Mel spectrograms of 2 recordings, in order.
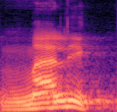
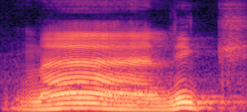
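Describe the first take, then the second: First: The first vowel is kept short. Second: The first vowel is held long. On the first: This follows the reading of certain other imams. "dengan membaca pendek" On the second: This follows the Hafs reading the speaker uses. "mim-nya dipanjangkan"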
